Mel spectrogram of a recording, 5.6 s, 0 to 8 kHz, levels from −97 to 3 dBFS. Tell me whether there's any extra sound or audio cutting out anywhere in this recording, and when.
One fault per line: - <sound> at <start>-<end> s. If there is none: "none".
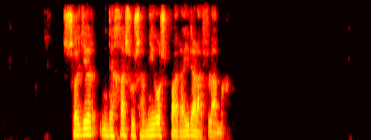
none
